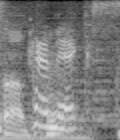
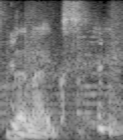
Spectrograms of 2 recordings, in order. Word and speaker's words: Penix: Yeah, you pronounce it Penix, not the other way. Our opening conversation was not on here, but yes, Penix.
